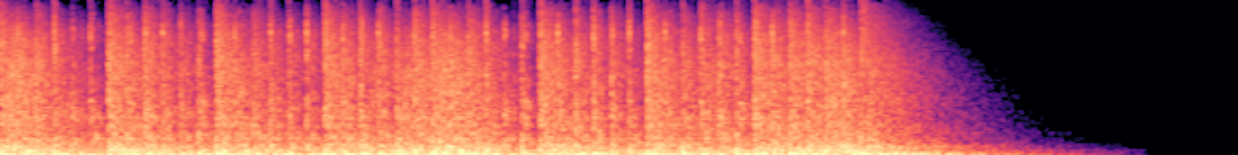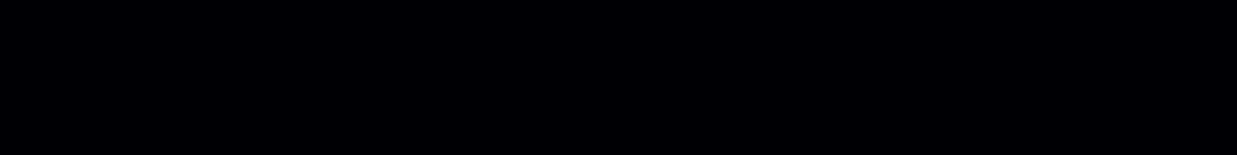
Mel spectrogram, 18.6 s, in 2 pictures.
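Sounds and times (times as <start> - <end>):
mid drums: 0.0 - 8.1.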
